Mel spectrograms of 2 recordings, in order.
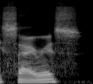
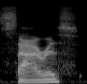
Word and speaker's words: Cyrus: out that cirrus cyrus i spell it cirrus cyrus and dylan work together um i think it'll be easy if you if you just say cyrus but just say it cyrus i think you'll easy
